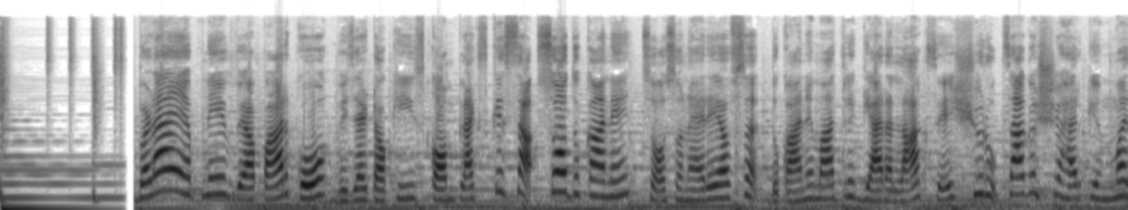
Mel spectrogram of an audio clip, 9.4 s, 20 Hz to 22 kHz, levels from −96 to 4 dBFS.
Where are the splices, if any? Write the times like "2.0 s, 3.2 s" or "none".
1.1 s, 2.8 s, 4.5 s, 5.3 s, 6.4 s, 8.3 s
